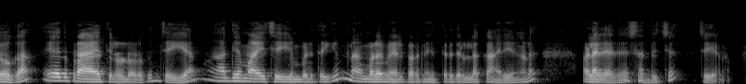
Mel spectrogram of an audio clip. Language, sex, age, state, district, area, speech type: Malayalam, male, 45-60, Kerala, Thiruvananthapuram, urban, spontaneous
